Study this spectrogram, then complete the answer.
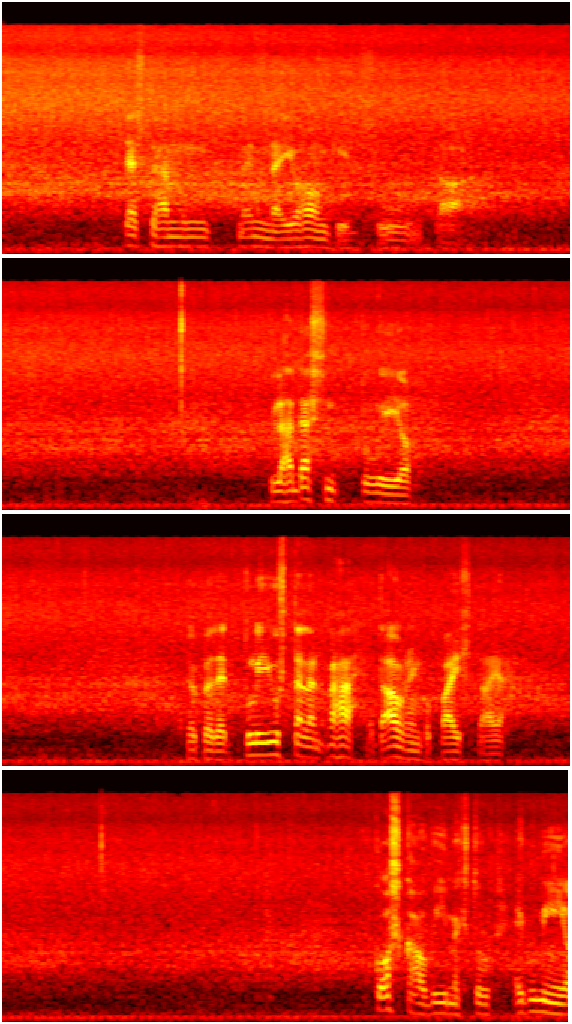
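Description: A middle-aged man speaks calmly and close by, in short bursts with pauses.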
